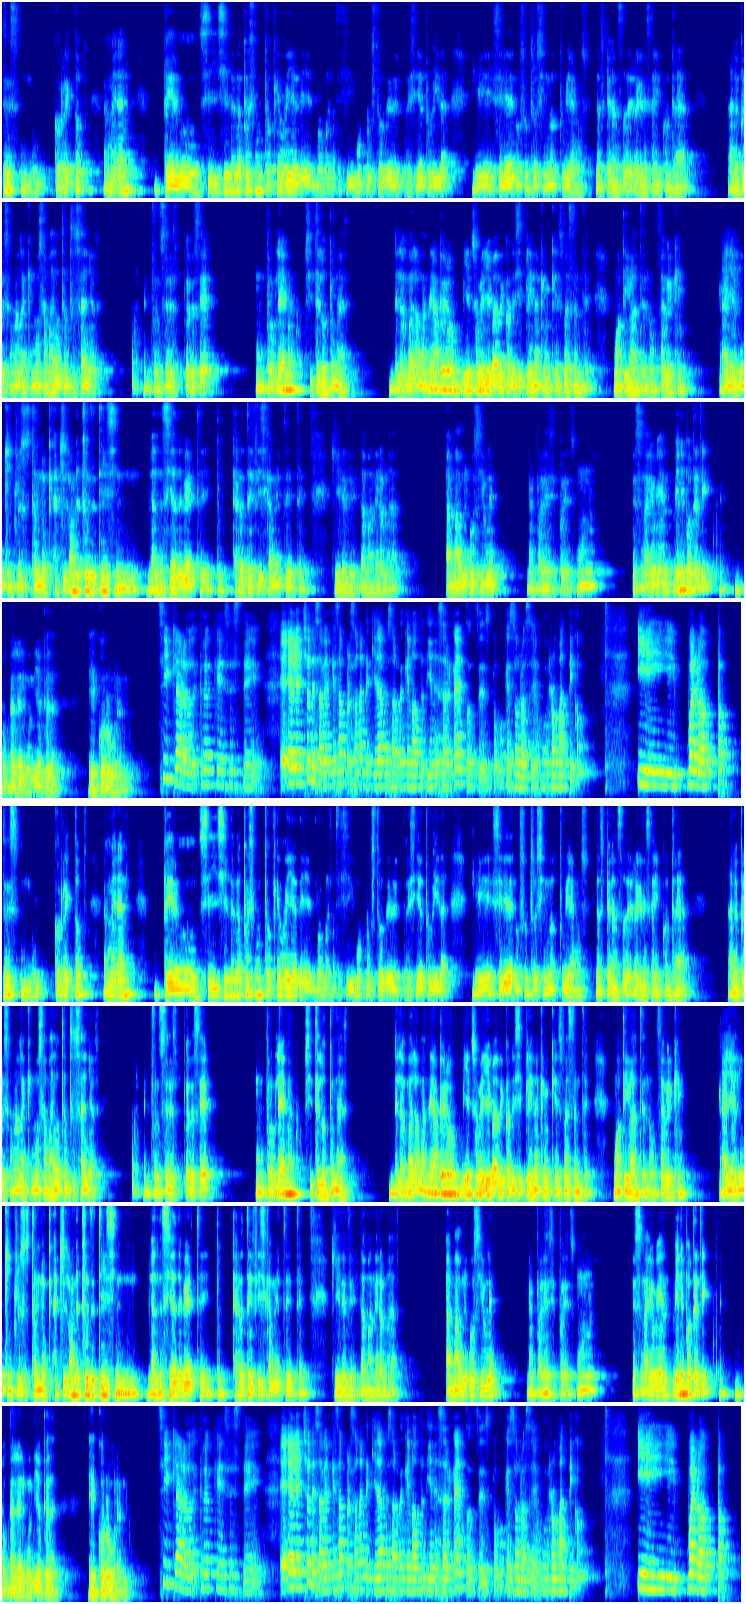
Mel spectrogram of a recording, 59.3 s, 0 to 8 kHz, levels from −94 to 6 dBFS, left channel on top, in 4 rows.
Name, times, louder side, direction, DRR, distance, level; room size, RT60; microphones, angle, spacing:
voice 1, 0.0-1.8 2.0-2.7 3.0-13.7 14.5-16.7 17.4-19.0 19.9-21.8 22.6-28.5 29.2-37.6 38.6-39.6 40.2-41.5 42.3-45.6 46.2-47.1, right 3 dB, 45° right, 0.5 m, -30 dB
voice 2, 47.7-56.1 56.6-58.9, equal, ahead, 1.3 m, -37 dB
8.4 x 6.4 x 3.6 m
head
